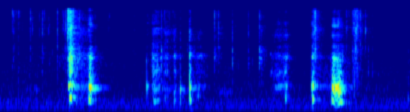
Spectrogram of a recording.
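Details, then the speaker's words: Young child with a bad cough, before a cough drop, gives a short run of several brief, harsh coughs on request in a quiet room. "i need one you think you do yeah um that's the cough i have"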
